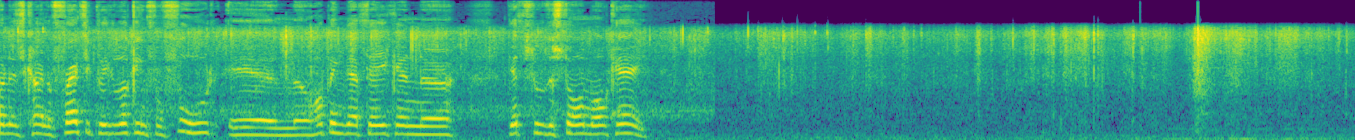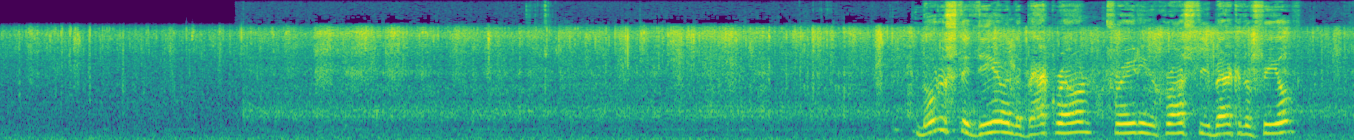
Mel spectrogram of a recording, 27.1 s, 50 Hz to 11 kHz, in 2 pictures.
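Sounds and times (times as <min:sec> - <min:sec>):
birds rustling in dry leaves: 0:00.0 - 0:27.0
steady hiss: 0:00.0 - 0:27.0.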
